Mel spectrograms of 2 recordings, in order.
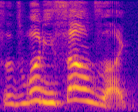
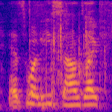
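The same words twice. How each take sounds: First: Lightly voiced dim-witted weasel henchman; Stupid. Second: Said in the usual way. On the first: Shown as a demonstration. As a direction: say it as a slightly dopey cartoon sidekick. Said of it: "He just sounds like this".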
